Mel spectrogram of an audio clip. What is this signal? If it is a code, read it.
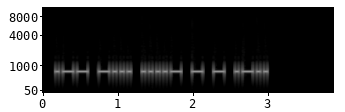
Morse code, heard as a keyed tone, about 25 wpm, 700 Hz. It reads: WB4TTL
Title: USA Callsign DE Callsign - 6 Characters - 25wpm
